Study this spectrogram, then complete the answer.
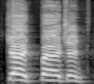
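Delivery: yelled out high and loud in outrage; angry shout. Real, not acted. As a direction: bellow the name like he hates him. Angry at rival player's name.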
